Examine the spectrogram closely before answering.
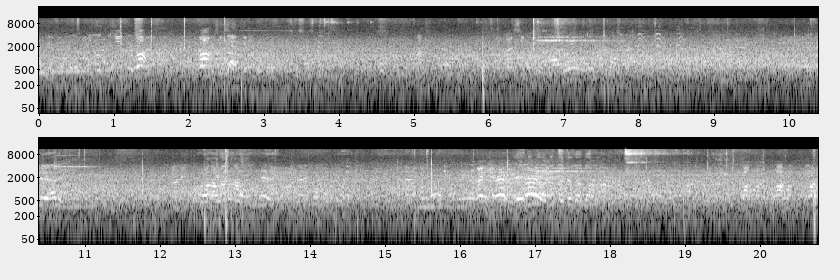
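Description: Several young men chatter steadily outdoors.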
